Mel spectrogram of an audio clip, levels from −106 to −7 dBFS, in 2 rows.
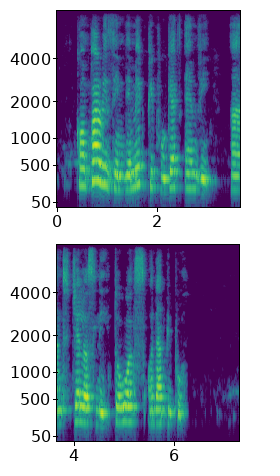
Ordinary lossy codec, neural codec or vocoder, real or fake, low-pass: none; none; real; none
